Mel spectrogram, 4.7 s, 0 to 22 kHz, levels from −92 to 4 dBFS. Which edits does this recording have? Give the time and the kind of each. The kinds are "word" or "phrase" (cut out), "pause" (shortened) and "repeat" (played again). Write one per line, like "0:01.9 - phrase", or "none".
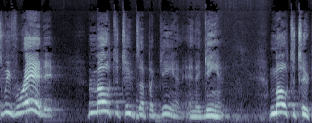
0:01.3 - word
0:02.0 - word
0:02.8 - word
